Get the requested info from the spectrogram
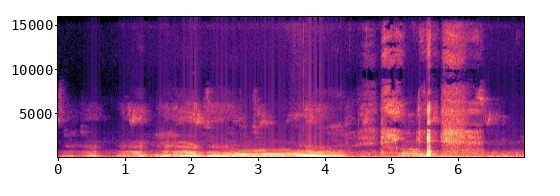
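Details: A male Basset Hound, sad while waiting for the grandkids and missing his bulldog companion, gives a deep, drawn-out howl that swells and bends downward, rich with harmonics.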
